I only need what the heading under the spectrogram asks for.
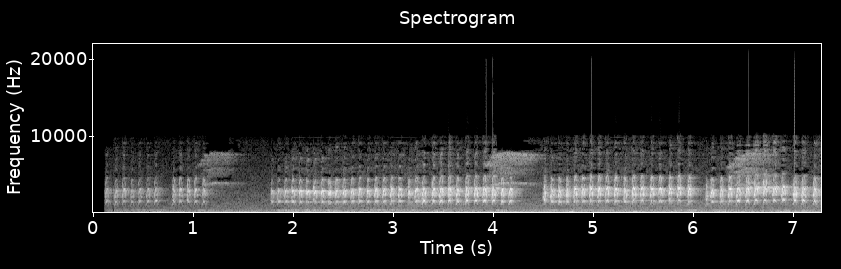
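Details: Red-whiskered bulbul singing, a caged bird trained for song: bright chattering phrases of rapid repeated notes, loud bursts of about a second to two seconds separated by short pauses, with a faint low hum behind.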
